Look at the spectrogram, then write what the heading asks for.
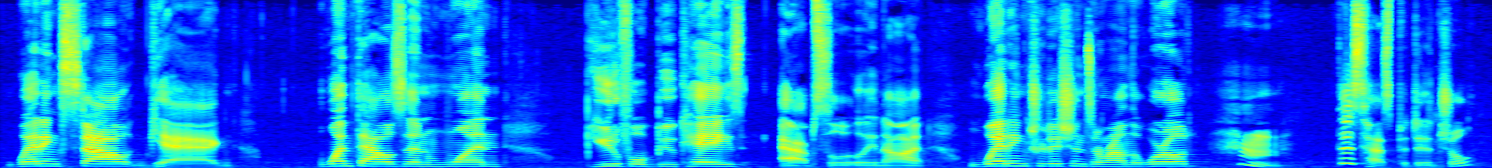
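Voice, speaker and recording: Woman playing a bright, spirited young girl inventor. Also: medium pitch, expressive, measured pace, clear, resonant tone. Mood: scornful, then intrigued. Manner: emphatic, exclamatory.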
